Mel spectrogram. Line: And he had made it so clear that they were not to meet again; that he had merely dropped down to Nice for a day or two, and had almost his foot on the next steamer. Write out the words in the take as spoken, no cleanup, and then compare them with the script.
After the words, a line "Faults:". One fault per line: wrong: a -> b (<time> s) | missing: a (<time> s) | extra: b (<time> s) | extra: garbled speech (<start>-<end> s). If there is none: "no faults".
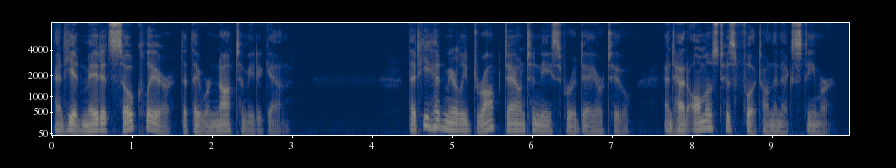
And he had made it so clear that they were not to meet again; that he had merely dropped down to Nice for a day or two, and had almost his foot on the next steamer.
Faults:
no faults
